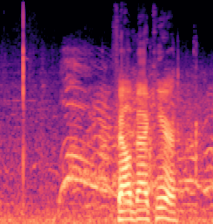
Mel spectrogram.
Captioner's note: bat cracks; player cheers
